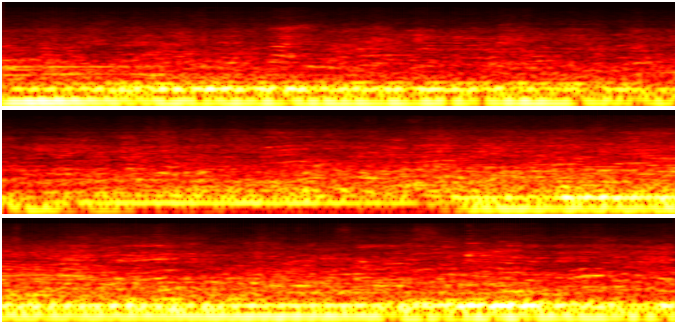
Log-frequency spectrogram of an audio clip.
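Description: A loud, steady low hum with voices chattering in the background; the deepest part of the hum drops away for a little over a second at about four seconds in.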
